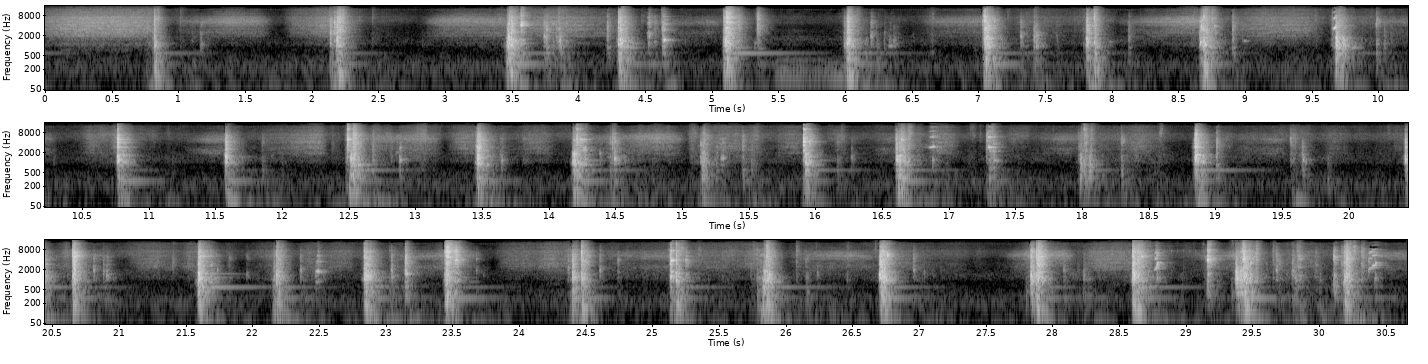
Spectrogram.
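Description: Arms striking a four-armed wooden Wing Chun dummy: a steady run of sharp wooden knocks, irregular at roughly two a second and often in quick pairs, each with a brief ring from the wood.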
